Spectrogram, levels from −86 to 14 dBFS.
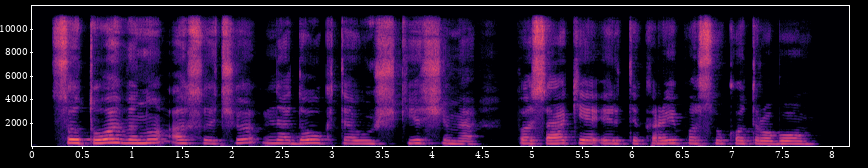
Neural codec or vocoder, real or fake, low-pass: none; real; 10.8 kHz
